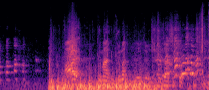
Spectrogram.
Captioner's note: banging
